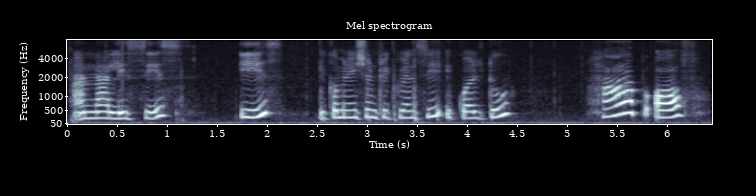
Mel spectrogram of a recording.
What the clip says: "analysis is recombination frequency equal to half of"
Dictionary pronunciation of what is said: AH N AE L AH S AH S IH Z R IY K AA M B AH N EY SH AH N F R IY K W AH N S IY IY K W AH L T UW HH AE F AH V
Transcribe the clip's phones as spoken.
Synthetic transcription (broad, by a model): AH N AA L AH S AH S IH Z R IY K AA M AH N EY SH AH N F R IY K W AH N S IY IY K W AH L T UW HH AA P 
